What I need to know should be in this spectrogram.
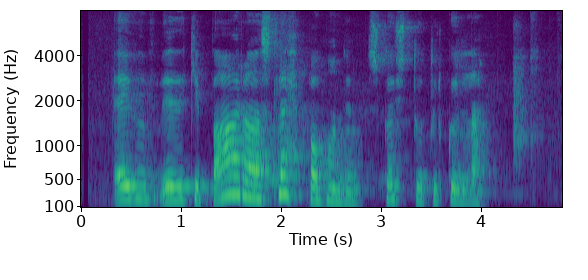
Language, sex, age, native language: Icelandic, female, 60-69, Icelandic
